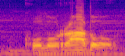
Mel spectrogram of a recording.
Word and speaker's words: Colorado: In English we would say Colorado. In Spanish you're going to say Colorado. So in English it's Colorado. In Spanish, how do you say it? Good. Colorado.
